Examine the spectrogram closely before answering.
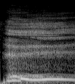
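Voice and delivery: long high gasp; exaggerated intake of breath. A narrator's reading. Girl invited to the concert, exaggerated gasp. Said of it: "I gasped".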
